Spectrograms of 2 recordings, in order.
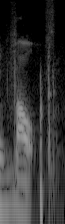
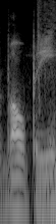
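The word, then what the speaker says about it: Volpe: thing you get 87 Anthony Vault or Vulpy either way I think it's pronounced I pronounce it vault but uh I guess we'll do it on Allstar.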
